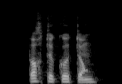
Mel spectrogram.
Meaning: Groom of the Stool
- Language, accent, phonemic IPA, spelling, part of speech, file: French, France, /pɔʁ.t(ə).kɔ.tɔ̃/, porte-coton, noun, LL-Q150 (fra)-porte-coton.wav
